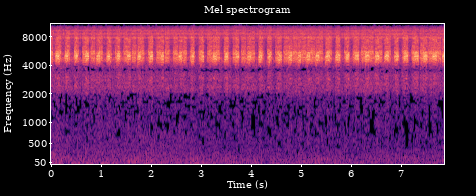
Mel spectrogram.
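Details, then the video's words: Summer song of cicadas in the south of France, Provence: a strident high buzzing wall of sound with uneven rapid throbs, overlapping singers, and no other noises. "Canto Cigarra"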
